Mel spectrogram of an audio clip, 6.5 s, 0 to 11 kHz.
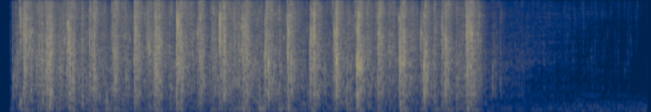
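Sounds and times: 
big water bottle shaking: 0:00.0 - 0:05.1.

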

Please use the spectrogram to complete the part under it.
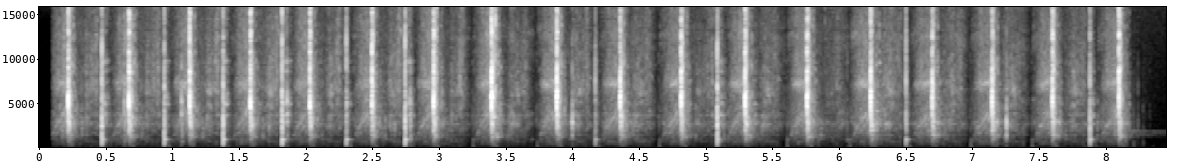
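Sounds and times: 
small air pump: 0:00.0 - 0:08.3.

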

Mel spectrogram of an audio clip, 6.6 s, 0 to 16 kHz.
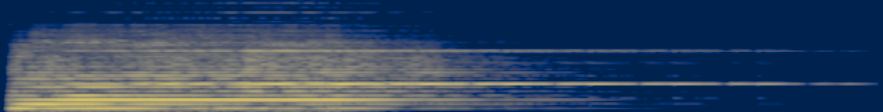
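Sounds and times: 
low atmospheric feedback synthesizer drones: 0:00.1 - 0:03.8.

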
